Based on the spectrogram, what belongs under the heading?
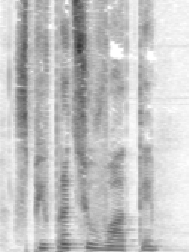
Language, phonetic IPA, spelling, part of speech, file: Ukrainian, [sʲpʲiu̯prɐt͡sʲʊˈʋate], співпрацювати, verb, Uk-співпрацювати.ogg
- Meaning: to cooperate, to collaborate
